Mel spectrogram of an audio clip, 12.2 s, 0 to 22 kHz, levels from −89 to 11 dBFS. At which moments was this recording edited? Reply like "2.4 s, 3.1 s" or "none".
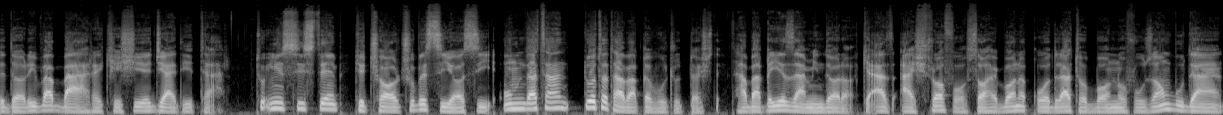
4.9 s

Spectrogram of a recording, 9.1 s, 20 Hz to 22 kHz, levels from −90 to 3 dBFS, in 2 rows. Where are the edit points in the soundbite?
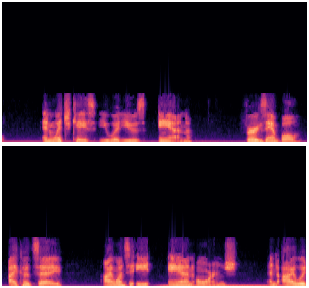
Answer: none

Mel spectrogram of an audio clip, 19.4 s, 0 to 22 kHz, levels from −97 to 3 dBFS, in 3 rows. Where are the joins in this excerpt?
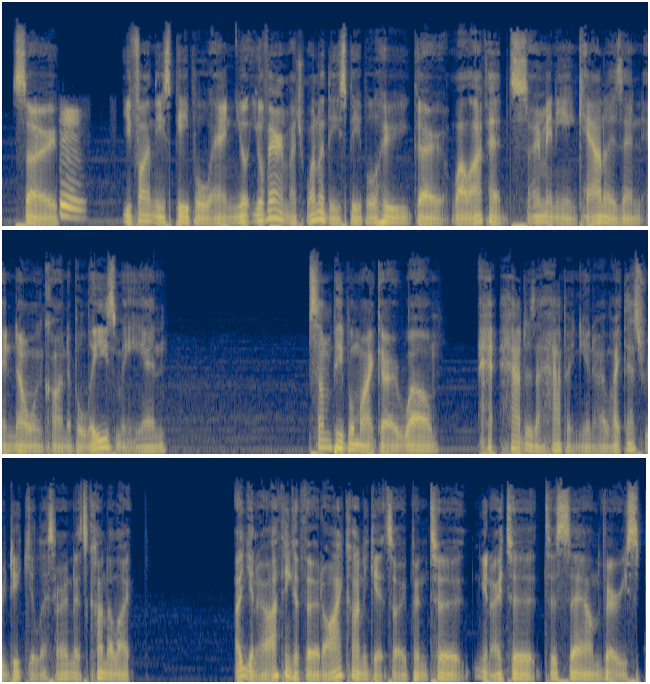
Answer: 13.5 s

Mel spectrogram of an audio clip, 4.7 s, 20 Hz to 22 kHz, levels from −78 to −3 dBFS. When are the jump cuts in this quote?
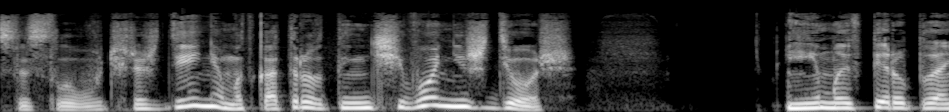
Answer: none

